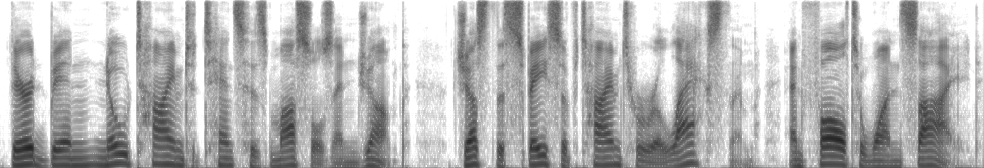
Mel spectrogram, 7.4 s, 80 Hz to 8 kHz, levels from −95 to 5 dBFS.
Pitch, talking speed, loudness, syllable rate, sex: 110 Hz, 195 wpm, -20 LUFS, 4.5 syllables/s, male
